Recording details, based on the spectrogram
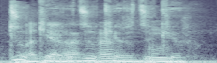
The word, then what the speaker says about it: Zucchero: Zucchero.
